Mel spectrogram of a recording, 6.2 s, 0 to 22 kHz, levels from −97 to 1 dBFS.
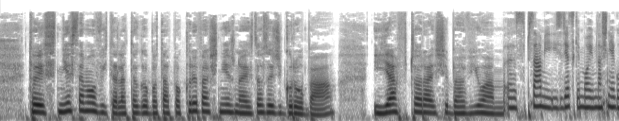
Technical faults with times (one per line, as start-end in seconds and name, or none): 5.04-6.20 section at the wrong speed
